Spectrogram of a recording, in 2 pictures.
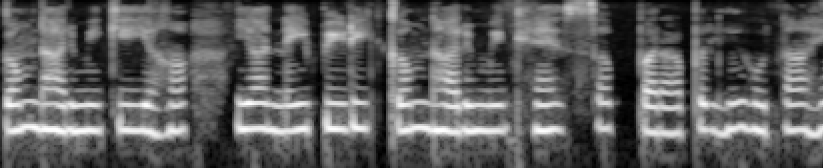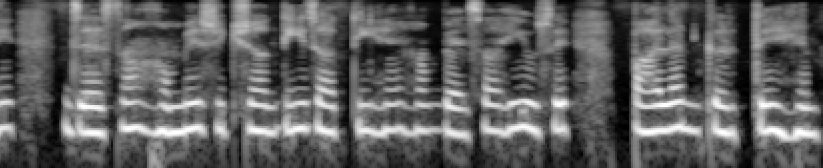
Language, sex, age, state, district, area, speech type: Hindi, female, 18-30, Madhya Pradesh, Ujjain, urban, spontaneous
